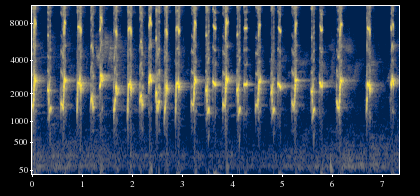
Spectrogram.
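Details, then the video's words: Sooty-headed bulbul giving a long rapid 'ropel' song used as a lure to make other bulbuls answer: a steady run of short bubbly chirped notes, about three per second, each sharply rising then falling, with faint low background rumble. "trucukan gacor TARUNG ROPEL PANJANG pancingan trucukan agar bunyi jadikan burung trucuk gacor NYAUT"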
